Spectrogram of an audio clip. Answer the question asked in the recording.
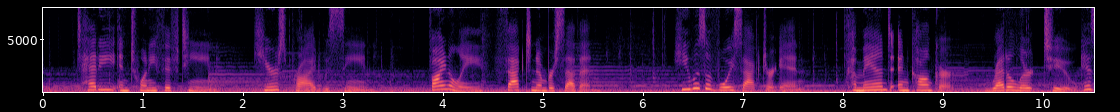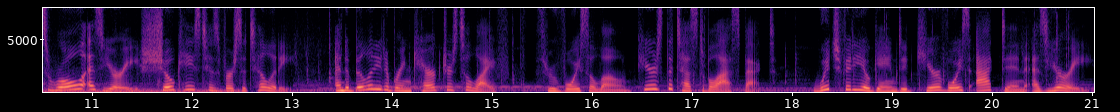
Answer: Correct answer, Command & Conquer, Red Alert 2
